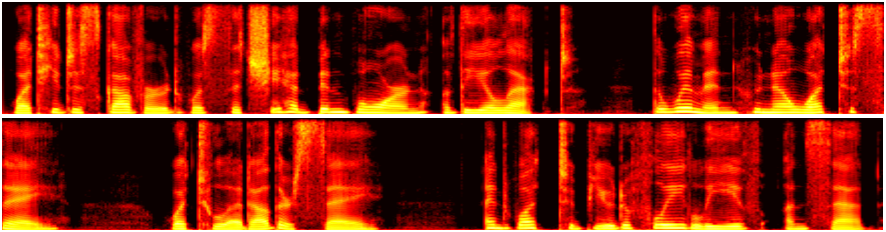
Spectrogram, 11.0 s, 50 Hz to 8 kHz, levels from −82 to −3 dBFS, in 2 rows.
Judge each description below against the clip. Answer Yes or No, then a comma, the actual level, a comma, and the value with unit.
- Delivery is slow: No, average, 160 wpm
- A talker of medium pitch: Yes, medium, 180 Hz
